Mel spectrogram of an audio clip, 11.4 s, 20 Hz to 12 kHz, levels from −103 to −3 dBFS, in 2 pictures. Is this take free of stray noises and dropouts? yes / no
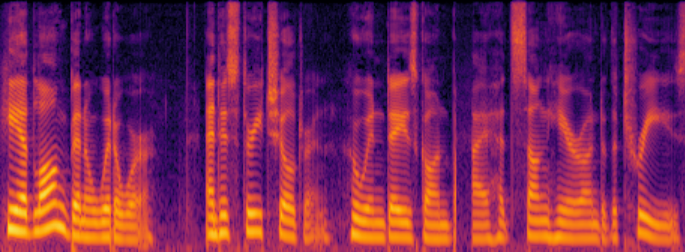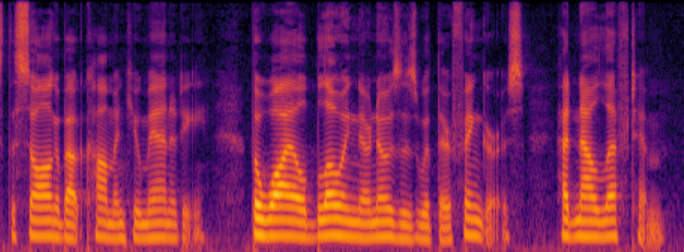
no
